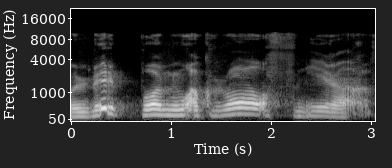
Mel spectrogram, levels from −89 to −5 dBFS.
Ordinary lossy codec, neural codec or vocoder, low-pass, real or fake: AAC, 64 kbps; autoencoder, 22.05 kHz, a latent of 192 numbers a frame, VITS, trained on one speaker; 9.9 kHz; fake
